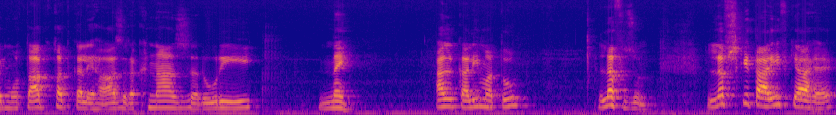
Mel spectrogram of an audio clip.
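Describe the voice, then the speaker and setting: A man's voice: on the high side, fairly bright tone. A man with a Pakistani Urdu accent, teaching a classroom grammar lesson and explaining step by step as he raises and answers objections. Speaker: Islamic scholar teaching Arabic grammar.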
